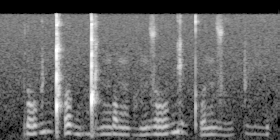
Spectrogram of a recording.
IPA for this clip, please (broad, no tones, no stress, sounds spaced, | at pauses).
ɾ u ɡ ǃʼ ʊ ɡ ɡ͡ǃ i ŋ o ŋ ɔ̤ n z u ɡ i kʷʼ ɪ n z ṳ p i̤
